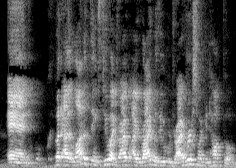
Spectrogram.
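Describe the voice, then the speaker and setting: A man with a high pitch and an American accent talks with lively intonation, with audible room echo and noticeable background noise around him. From Texas, Fort Worth. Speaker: business owner presenting an opportunity. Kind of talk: business presentation with Q&A. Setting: live event with audience, streamed on Zoom and Facebook. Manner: fast; animated.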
